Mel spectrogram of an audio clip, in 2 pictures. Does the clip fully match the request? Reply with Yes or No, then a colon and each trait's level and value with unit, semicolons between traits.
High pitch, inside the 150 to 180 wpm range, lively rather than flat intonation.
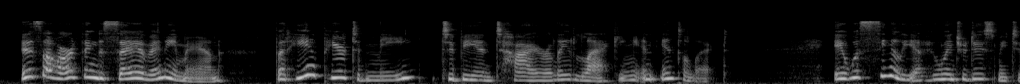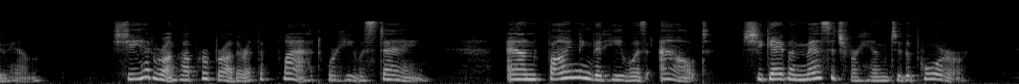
Yes: high, 235 Hz; average, 170 wpm; wide, 5.8 semitones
